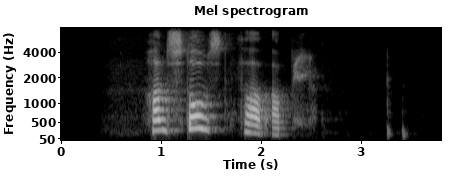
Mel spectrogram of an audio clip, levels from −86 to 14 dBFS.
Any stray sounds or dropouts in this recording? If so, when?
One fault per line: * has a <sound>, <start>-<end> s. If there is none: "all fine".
all fine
